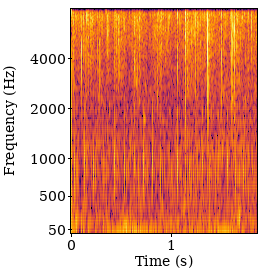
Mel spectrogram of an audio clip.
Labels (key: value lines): label: biophony, rattle
recorder: SoundTrap 500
